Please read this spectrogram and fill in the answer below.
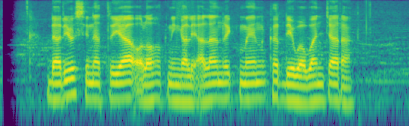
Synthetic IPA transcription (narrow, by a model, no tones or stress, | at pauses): daɾiusinat̪ɾiaɔ̰lɔɦɔk̚niŋɡaliʔa̰lanrik̚mɛnkɨrdiwawaɲt͡ʃaɾa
